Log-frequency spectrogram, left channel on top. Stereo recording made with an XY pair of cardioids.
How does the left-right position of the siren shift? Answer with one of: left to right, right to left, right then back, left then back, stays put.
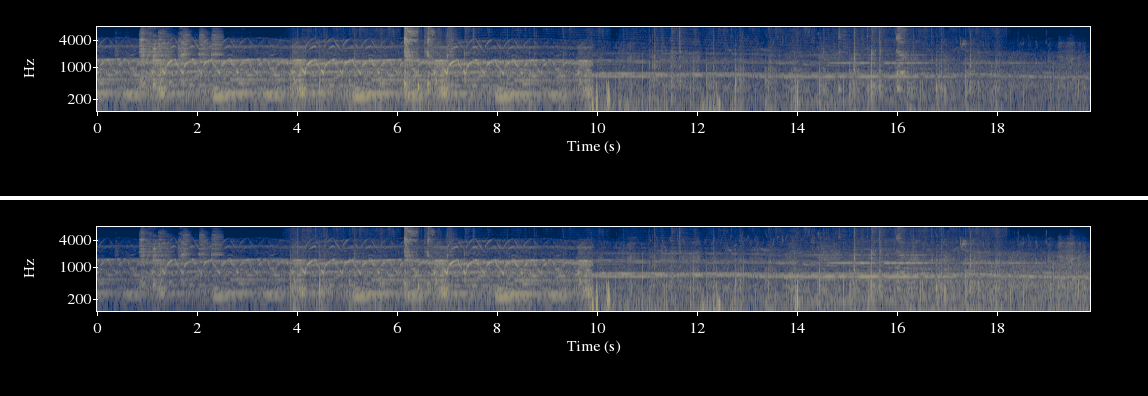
left to right.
